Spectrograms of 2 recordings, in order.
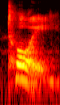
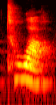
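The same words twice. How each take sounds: First: The vowel sounds like 'oi'. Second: The vowel sounds like 'wa'. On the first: The speaker calls it wrong. "Do not say toi" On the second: The speaker calls it right. "you have to say toi"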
